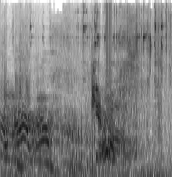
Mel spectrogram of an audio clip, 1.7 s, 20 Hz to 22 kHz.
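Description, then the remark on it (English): Wraith, a guard dog in a game fight, barks and growls in a quick, loud burst of rising and falling yelps and snarls, lasting under two seconds with no voices. “Wraith the guard dog needs a 14 to penetrate Cole's armor.”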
